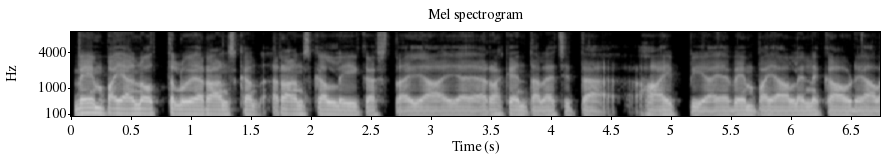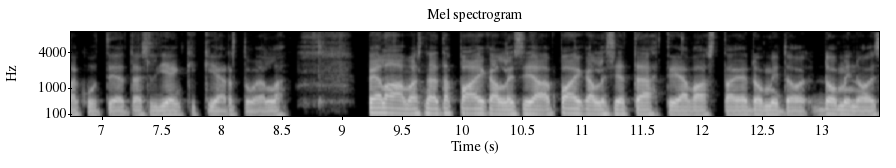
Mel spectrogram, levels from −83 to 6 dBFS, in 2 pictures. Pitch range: 100-110 Hz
